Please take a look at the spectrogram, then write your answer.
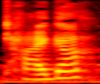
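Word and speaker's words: Taiga: the Tundra the Tiga it's pronounced Tiga like that tiga's gonna get you um tiger okay I have a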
